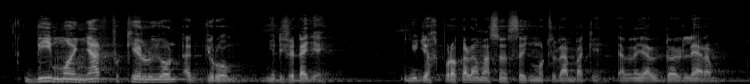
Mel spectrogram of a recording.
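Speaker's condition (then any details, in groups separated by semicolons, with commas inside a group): No condition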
